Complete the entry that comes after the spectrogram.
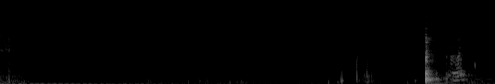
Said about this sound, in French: Ah, ça fait du bien de boire un truc frais là.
